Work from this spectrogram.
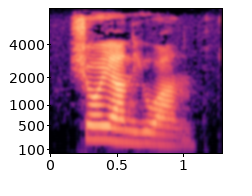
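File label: "сёян-юан", Komi, female; kpv audio dict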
